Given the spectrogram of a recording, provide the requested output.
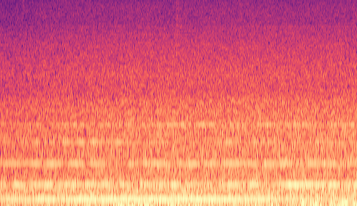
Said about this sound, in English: So we have two channels. We typically only use one unless we get high flows. Then we'll put two. Yeah, this is UV disinfection. Water runs through these banks of lights.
